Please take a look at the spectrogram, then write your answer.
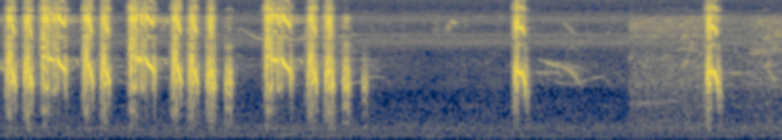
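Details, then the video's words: Grey francolin calls used as a hunting lure: bursts of harsh, rapidly repeated ringing notes, then two isolated single notes after a quiet gap. "तीतर की आवाज़ - Teetar Ki Awaaz || Grey Francolin Hunting Sound"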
